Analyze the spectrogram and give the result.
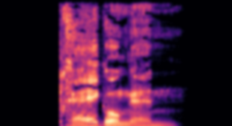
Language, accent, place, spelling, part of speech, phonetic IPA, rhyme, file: German, Germany, Berlin, Prägungen, noun, [ˈpʁɛːɡʊŋən], -ɛːɡʊŋən, De-Prägungen.ogg
- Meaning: plural of Prägung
